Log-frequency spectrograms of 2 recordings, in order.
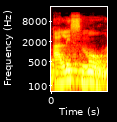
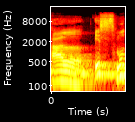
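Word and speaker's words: الاسم: kita mengucapkan alis gitu alismu apa tapi bukan alis kamu ya alismu itu ya kalau bacanya alis kamu ya salah alismu Kenapa karena masanya angsa washol sehingga Bukan al-ismu tapi alismu alismu coba latihan misal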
